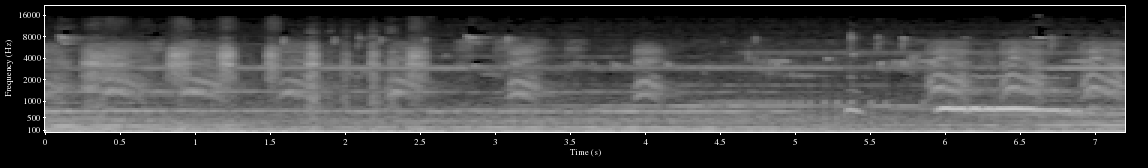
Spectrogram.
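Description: Spotted hyenas calling over a carcass: a run of short rising-and-falling yelps, about two or three a second. The yelps pause about halfway through and pick up again near the end.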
